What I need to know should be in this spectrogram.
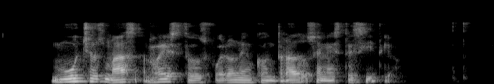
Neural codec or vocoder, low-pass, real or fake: codec, 16 kHz, 4 kbps, X-Codec, WavLM features, trained on Multilingual LibriSpeech; 7.2 kHz; fake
